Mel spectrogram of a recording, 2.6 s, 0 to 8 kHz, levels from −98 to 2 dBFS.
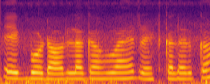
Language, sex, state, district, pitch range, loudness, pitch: Hindi, female, Uttar Pradesh, Lucknow, 205-215 Hz, -15 LUFS, 205 Hz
